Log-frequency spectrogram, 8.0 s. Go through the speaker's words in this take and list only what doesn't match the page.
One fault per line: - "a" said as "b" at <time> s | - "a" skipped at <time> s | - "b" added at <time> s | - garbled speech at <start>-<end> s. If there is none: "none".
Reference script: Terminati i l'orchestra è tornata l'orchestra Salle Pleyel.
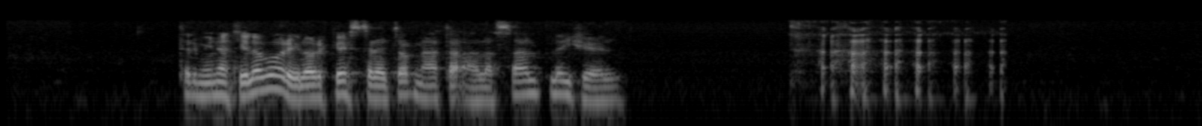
- "lavori" added at 1.6 s
- "l'orchestra" said as "alla" at 3.1 s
